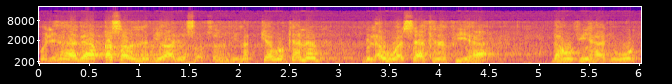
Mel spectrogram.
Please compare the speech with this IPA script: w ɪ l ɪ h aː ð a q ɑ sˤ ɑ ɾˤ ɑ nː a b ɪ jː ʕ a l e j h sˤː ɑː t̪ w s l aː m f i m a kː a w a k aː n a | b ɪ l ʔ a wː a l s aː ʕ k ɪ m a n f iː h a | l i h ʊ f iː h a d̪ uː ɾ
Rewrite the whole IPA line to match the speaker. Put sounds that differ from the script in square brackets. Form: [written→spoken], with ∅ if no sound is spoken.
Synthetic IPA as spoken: w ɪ l ɪ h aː ð a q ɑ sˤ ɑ ɾˤ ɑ nː a b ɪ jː ʕ a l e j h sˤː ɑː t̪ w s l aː m f i m a kː a w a k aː n a | b ɪ l ʔ a wː a l s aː [ʕ→∅] k ɪ [m→n] a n f iː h a | l [i→a] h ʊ f iː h a d̪ uː ɾ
